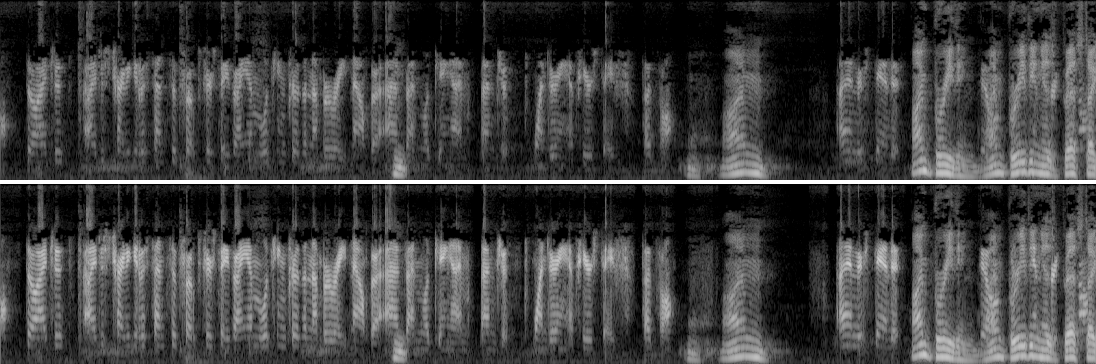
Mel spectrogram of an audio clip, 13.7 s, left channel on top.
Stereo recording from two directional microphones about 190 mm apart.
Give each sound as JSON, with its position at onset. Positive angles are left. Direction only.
{"t": 0.0, "sound": "speech", "side_deg": -20}
{"t": 9.0, "sound": "speech", "side_deg": 0}
{"t": 10.4, "sound": "speech", "side_deg": -20}
{"t": 11.3, "sound": "speech", "side_deg": 0}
